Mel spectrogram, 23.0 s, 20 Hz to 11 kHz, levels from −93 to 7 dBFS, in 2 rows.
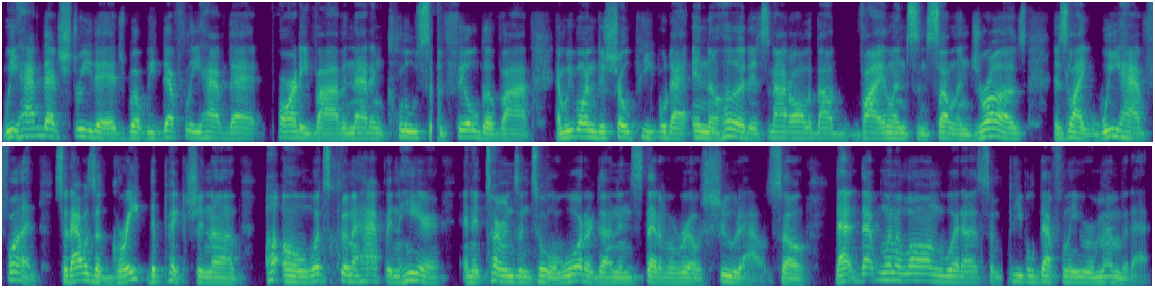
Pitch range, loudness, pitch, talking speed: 120-145 Hz, -20 LUFS, 130 Hz, 205 wpm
